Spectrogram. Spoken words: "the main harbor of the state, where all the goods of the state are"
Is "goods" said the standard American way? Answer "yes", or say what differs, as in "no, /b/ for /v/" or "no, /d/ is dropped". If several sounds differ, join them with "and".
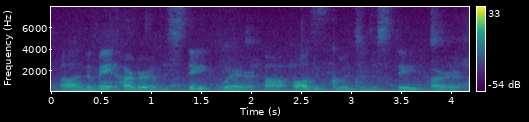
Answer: yes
